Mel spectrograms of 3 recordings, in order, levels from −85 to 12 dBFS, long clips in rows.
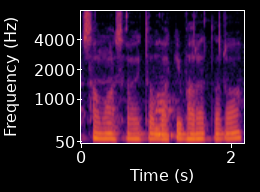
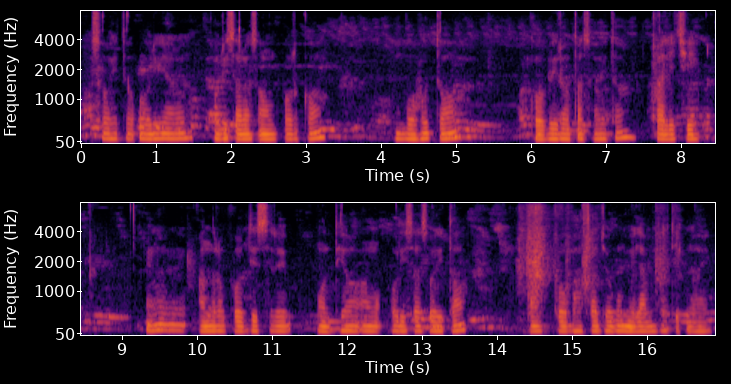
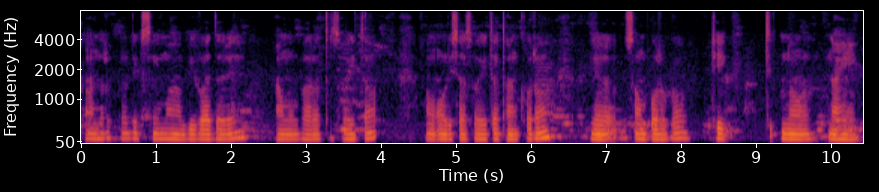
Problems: none marked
